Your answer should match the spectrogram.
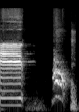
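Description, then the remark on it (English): A loud, steady electronic buzz cuts off, and after a brief quiet pause a dog barks twice in quick succession, fairly loud. “The dog turned out. That's awesome. Oh, they thought when I said beep, they thought the door.”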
